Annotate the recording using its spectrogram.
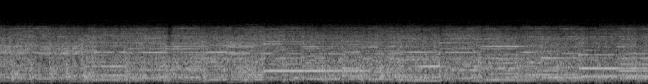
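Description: A rock band playing live: electric guitar with drums, loud and steady throughout.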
